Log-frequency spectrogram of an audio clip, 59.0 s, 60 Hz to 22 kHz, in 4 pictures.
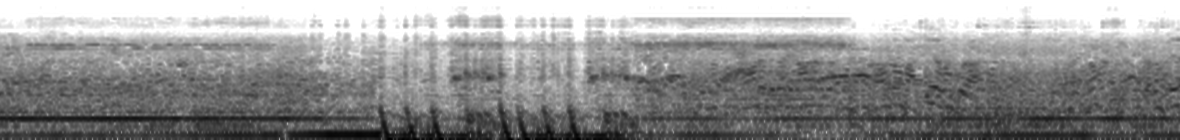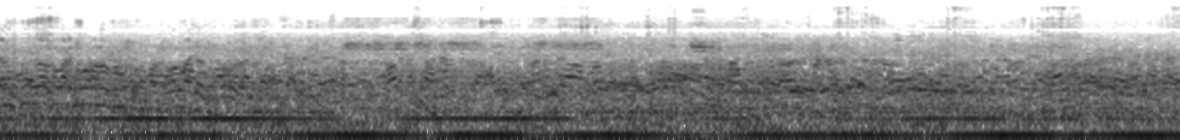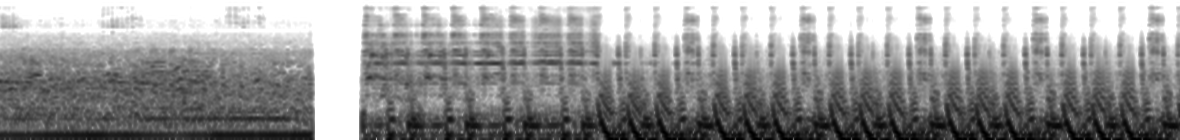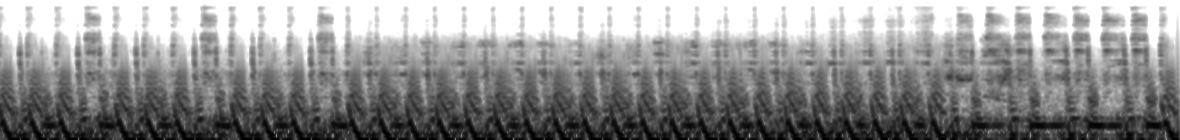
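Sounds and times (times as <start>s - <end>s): voice over heavy bass music: 0.0s - 33.4s, 34.1s - 59.0s
electronic dance beat: 3.5s - 8.6s, 34.1s - 59.0s.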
